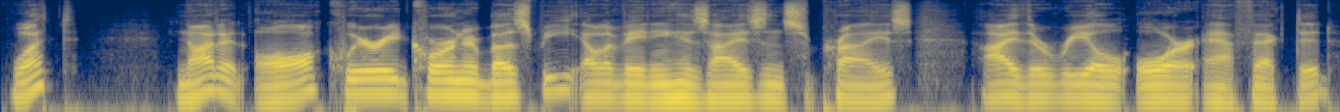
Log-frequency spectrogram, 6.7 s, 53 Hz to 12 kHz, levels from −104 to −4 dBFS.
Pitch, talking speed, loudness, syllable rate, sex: 110 Hz, 145 wpm, -17 LUFS, 4.9 syllables/s, male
